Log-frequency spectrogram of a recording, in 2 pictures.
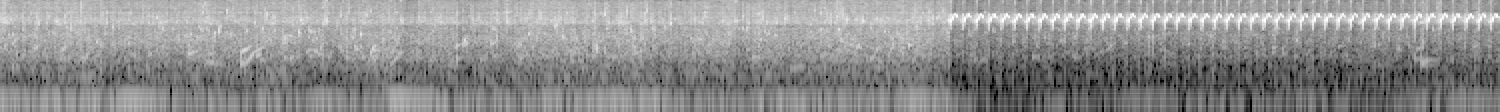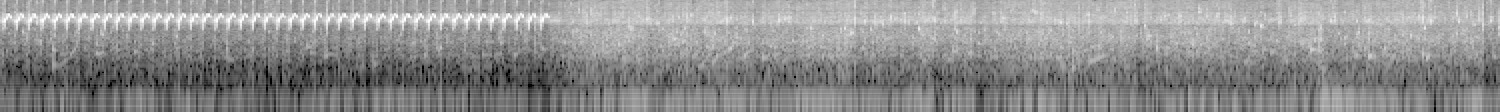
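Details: Golden grasshopper sounding as a tutor for songbirds: after a run of watery trickling noise, a bright, high, steadily pulsed buzz runs for several seconds, then stops and the trickling background returns.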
